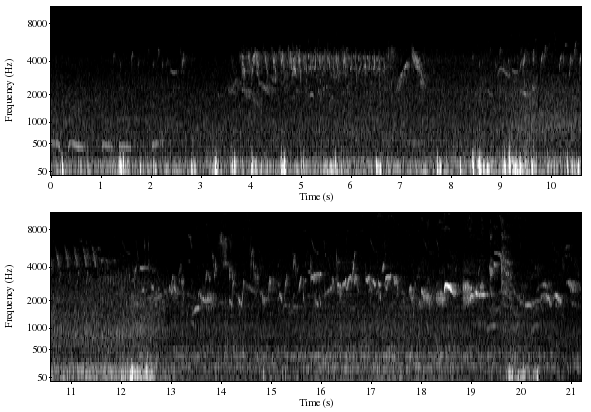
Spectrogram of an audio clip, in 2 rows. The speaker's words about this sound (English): I hope you enjoyed the sounds of the birds, which captured a moment in time like no other, May 2020.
